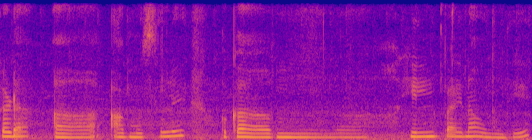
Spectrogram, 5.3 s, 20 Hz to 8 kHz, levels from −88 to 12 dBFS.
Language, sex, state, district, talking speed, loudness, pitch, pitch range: Telugu, female, Andhra Pradesh, Guntur, 100 wpm, -20 LUFS, 215 Hz, 205-240 Hz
